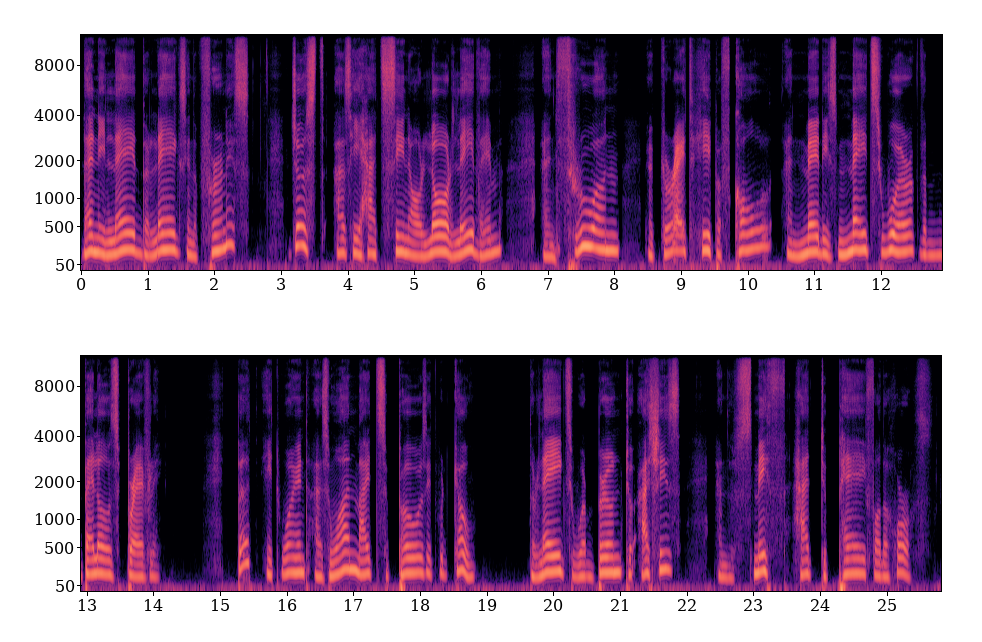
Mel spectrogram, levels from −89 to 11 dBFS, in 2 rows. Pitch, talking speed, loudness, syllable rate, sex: 170 Hz, 135 wpm, -19 LUFS, 3.5 syllables/s, male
